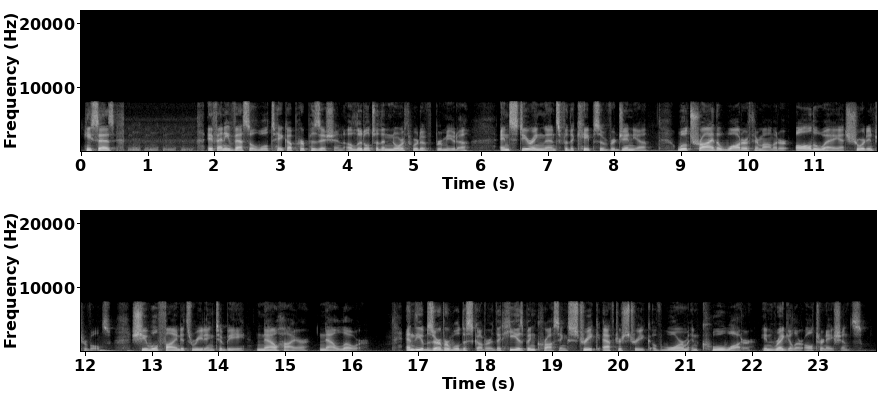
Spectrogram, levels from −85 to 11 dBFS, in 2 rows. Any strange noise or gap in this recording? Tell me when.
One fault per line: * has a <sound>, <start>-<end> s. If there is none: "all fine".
* has a laugh, 0.7-1.7 s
